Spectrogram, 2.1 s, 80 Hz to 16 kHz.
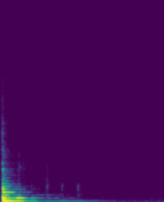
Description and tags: violin pizz vib A2
violin pizzicato vibrato
vibrato, pizzicato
